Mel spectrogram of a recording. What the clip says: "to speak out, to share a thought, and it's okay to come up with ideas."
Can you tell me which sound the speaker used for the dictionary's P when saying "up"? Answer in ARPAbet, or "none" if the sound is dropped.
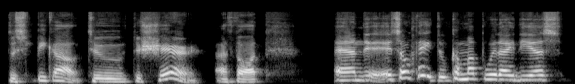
P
